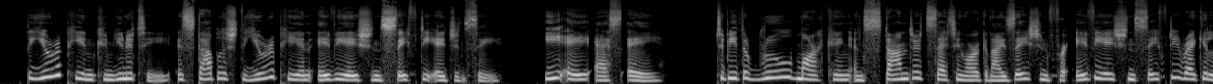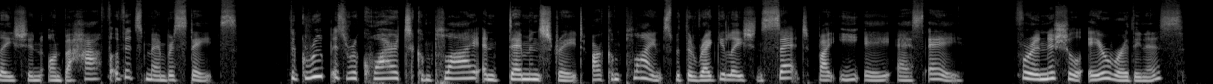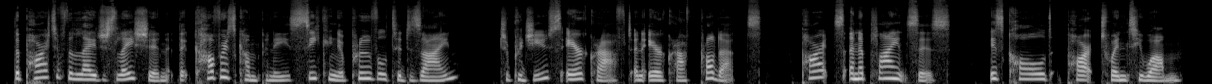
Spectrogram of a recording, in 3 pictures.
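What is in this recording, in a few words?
English Scottish female, scottish voice over talent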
